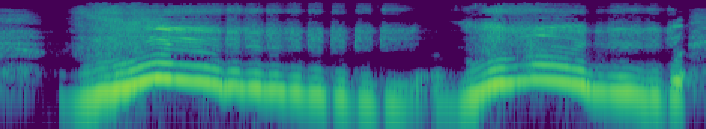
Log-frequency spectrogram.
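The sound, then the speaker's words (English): A voice imitates the whirring of a fake toy drill in two long, buzzy bursts, each swelling up in pitch and then winding back down, loud. “It's a fake drill, and it does make a noise. It goes.”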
